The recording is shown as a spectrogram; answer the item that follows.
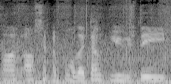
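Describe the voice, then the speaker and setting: An older British man chatting excitedly outdoors while exploring, with animated exclamations. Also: a little high, a little fast, background noise. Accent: British English. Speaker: companion on the explore. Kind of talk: casual chat. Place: outdoors on an overgrown abandoned site.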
